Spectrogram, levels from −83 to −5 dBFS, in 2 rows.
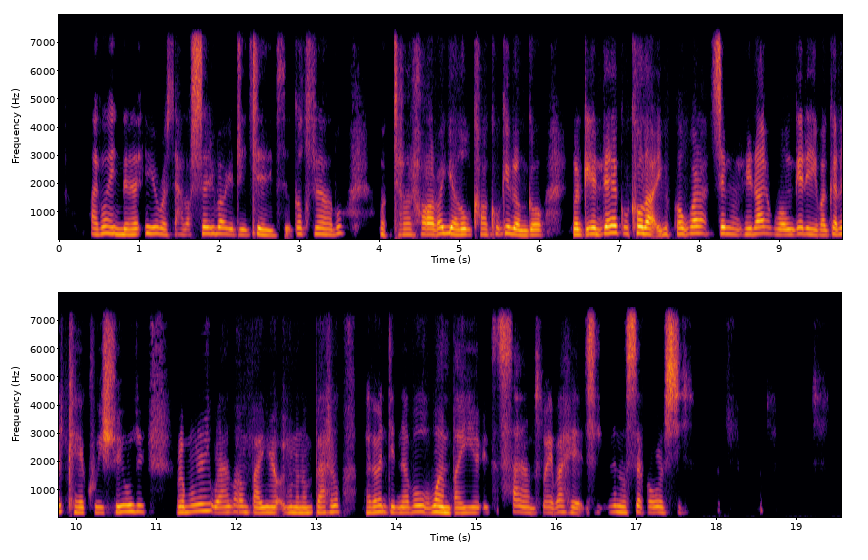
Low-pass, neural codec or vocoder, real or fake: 7.2 kHz; codec, 16 kHz in and 24 kHz out, 0.4 kbps, LongCat-Audio-Codec, four codebook decoder; fake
